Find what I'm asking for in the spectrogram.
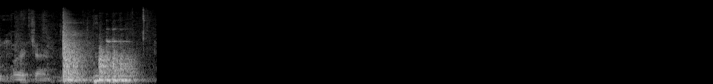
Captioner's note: gavel bangs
